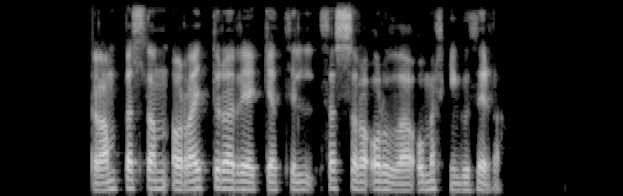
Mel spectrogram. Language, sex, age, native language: Icelandic, male, 18-19, Icelandic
